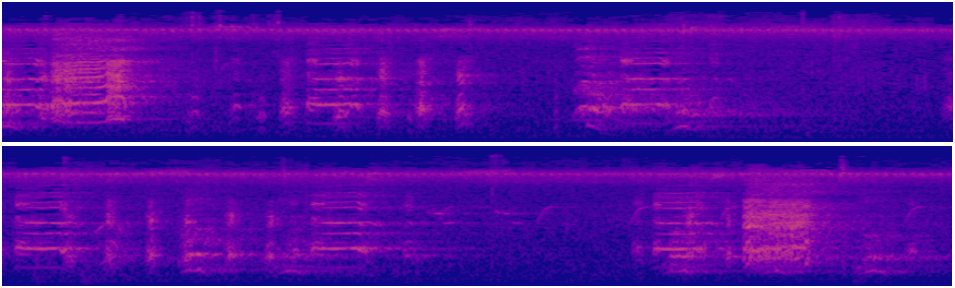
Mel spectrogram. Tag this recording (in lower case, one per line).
animal
livestock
